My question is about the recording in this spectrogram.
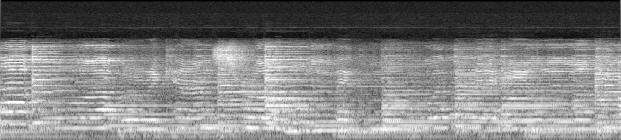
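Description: Live concert music: acoustic guitars playing a song.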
